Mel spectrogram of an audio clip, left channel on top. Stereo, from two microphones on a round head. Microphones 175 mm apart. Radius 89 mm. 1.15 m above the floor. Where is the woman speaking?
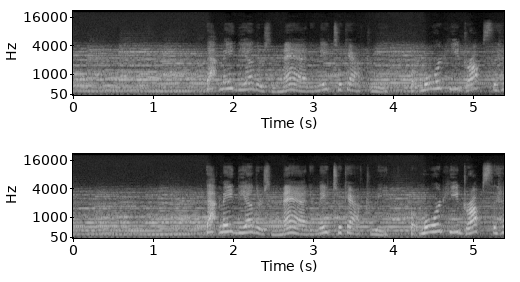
55° right (ahead or behind), 0.8 m.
